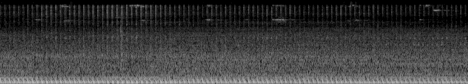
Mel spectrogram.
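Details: Murray Select 30" riding mower test-driven up and down a driveway: low, steady single-cylinder thump at constant speed, no misses or knocking; running okay, a little better, though the owner notes carburetor and gas tank issues.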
